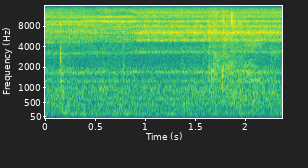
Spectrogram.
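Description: Faint, steady hiss of a Bunsen burner running with its air hole opened to a blue heating flame.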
